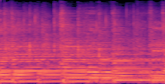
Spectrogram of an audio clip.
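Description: Acoustic guitar strummed in a live song intro, with sharp taps keeping time over it.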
